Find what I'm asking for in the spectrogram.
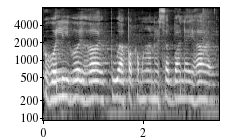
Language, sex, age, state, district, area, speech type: Maithili, female, 18-30, Bihar, Samastipur, rural, spontaneous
